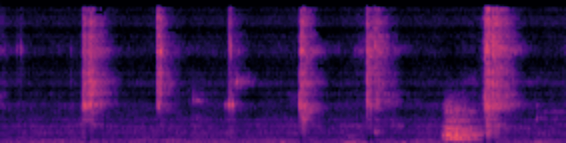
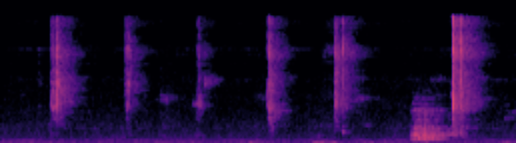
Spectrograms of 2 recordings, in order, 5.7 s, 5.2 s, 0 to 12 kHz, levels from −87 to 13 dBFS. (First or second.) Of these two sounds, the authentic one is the second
